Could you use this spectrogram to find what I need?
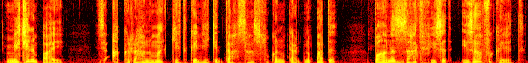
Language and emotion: Kashmiri, disgusted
